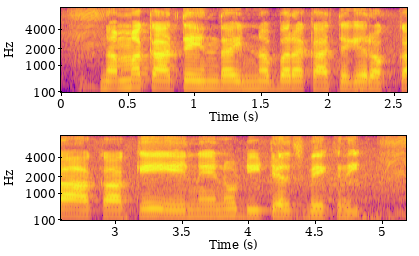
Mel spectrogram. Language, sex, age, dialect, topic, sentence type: Kannada, male, 18-24, Central, banking, question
